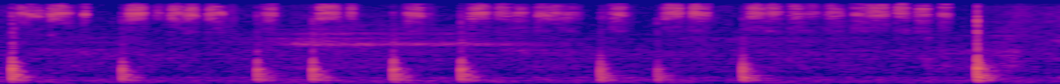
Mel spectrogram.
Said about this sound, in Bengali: একটু লিখে দিই।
